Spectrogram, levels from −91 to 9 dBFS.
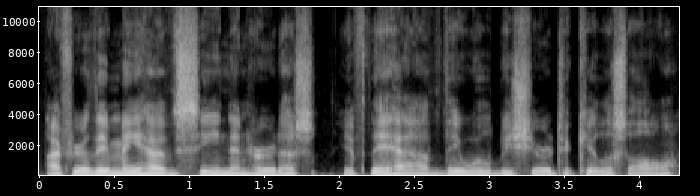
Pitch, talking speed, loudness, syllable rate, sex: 110 Hz, 280 wpm, -17 LUFS, 5.0 syllables/s, male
